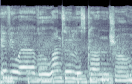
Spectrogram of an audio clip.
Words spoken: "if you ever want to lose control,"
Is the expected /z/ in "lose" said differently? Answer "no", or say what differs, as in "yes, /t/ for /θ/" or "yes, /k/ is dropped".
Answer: yes, /s/ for /z/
